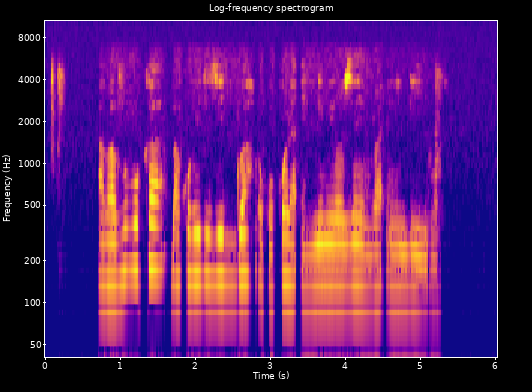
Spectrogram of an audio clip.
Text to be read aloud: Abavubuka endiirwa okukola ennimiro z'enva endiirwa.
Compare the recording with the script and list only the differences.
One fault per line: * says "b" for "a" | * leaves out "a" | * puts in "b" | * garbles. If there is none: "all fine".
* says "bakubiriziddwa" for "endiirwa"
